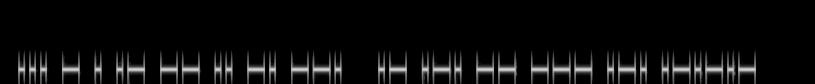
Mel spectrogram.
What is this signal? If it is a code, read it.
Morse code, heard as a keyed tone, about 22 wpm, 700 Hz. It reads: STEAMING ARMOR.
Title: A Sound Of Thunder 22wpm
